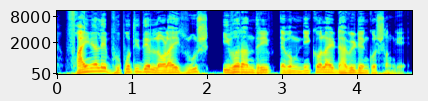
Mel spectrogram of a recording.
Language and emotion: Bengali, neutral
